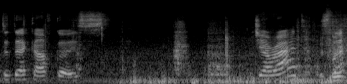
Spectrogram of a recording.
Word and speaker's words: Jarad: the deck I've got is Jarad? Is that how you say it? If these move, you know how windy it is. Yes. Here you go. Jarad. Jared. Jared. Golgari. Oh. No, I'm saying it's Jared.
